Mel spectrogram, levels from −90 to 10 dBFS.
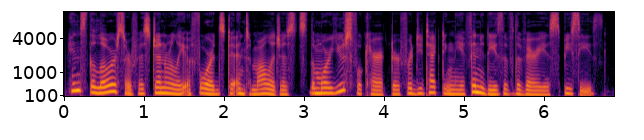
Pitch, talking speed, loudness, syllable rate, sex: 190 Hz, 175 wpm, -17 LUFS, 6.6 syllables/s, female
